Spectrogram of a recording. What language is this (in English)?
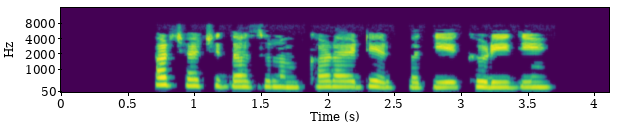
Pashto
